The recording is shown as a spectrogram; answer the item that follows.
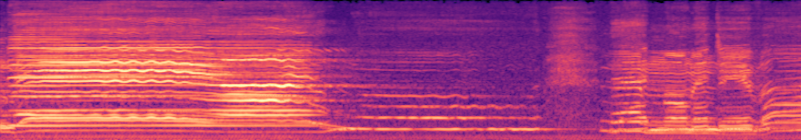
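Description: Women's barbershop quartet singing a cappella in close four-part harmony. A loud chord is held with vibrato for about three seconds, then softer sustained notes follow, and a new phrase builds from about six seconds in.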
